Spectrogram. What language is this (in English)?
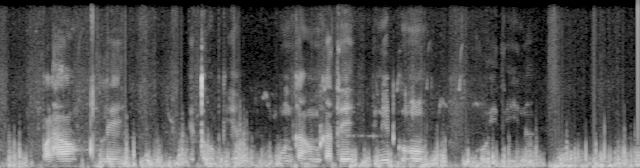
Santali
